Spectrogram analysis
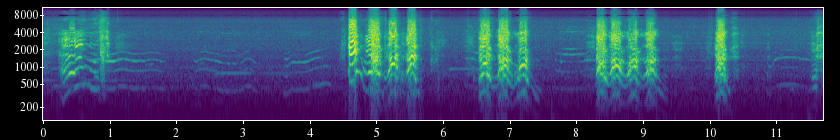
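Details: Pet dog at home: a few high wavering whines, then sharp barks in quick bunches of two to four with short pauses, ending with a single bark and a faint whine.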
